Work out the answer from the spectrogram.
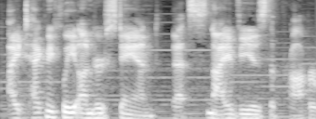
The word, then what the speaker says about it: Snivy: he he he looks he's a snake made of ivy. So I understand it's supposed to be pronounced snivy but snivey sounds better so I don't care.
